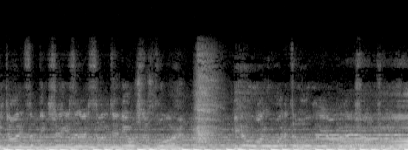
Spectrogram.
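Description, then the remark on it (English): A steady heartbeat sound effect thumps low and fast throughout, layered under sustained musical tones, with a brief airy hiss partway through. “Oh, heartbeat, yeah, that's fucked up.”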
